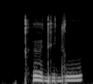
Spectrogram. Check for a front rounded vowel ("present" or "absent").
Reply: present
